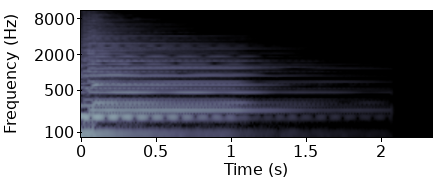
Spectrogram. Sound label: F sharp Major 13th Bass Standard; strummed; JGuitar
